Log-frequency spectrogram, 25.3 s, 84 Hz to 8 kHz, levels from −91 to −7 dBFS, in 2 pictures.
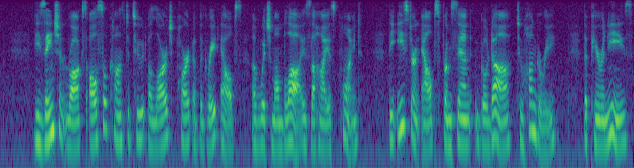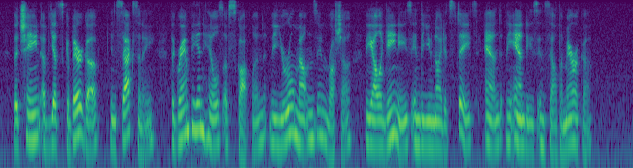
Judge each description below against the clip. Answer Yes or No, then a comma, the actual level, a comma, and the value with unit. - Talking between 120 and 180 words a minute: Yes, average, 140 wpm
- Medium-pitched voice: Yes, medium, 160 Hz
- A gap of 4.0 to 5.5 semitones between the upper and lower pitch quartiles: No, average, 3.4 semitones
